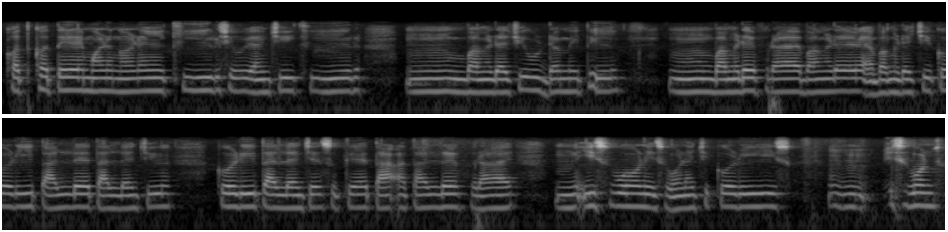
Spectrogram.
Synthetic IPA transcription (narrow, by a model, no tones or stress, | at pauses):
kʰət̪kʰət̪eməɳɡəɳekʰiːɽɕiʋjãɲt͡ɕikʰiːɾ | bãŋɡɽjat͡ɕiuɖʱəmit̪i | bãŋɡɽefɾajbãŋɡɽebãŋɡɽjat͡ɕikəɽit̪alːet̪alːjãɲt͡ɕi | kəɽit̪alːjãɲt͡ɕesuket̪at̪alːefɾaj | isʋoɳisʋəɳat͡ɕikəɽis | isʋəɳ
